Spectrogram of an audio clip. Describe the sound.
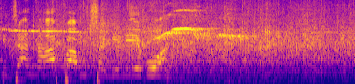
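A church audience at a youth-month service acclaiming the Lord: a few short vocal shouts open, then broad clapping and cheering swells and carries on steadily to the end.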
